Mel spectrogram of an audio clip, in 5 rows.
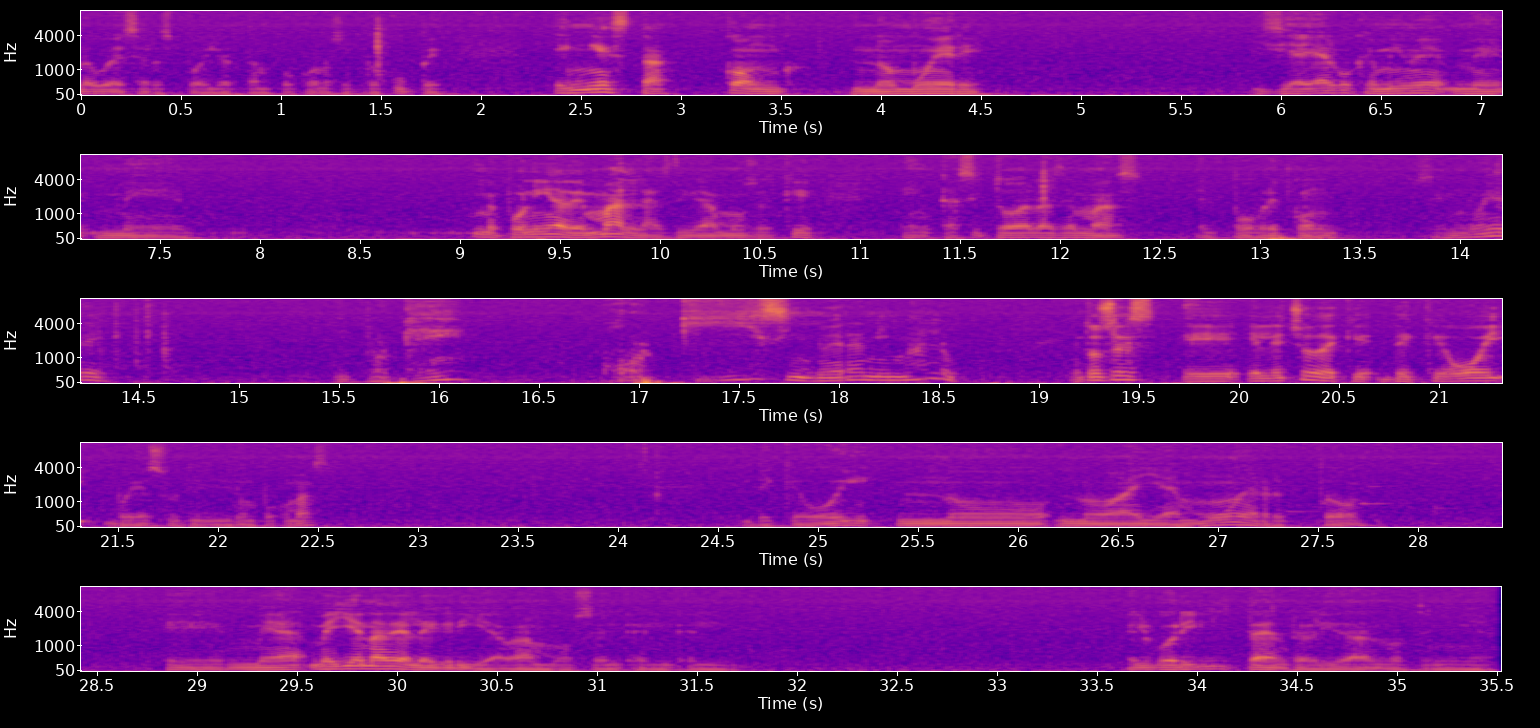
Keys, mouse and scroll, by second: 0.9 click, 1.6 shift+click, 2.4 shift+click, 3.2 shift+click, 12.0-13.2 shift+drag, 14.1 KP_Add, 19.3 f, 20.2 click, 22.2 click, 24.2 click, 24.9 click, 25.2 click, 26.7 click, 27.6 click, 28.0 click, 28.5 click, 28.9-35.5 drag.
